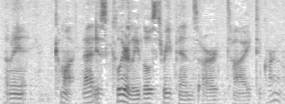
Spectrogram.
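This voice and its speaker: A man thinking aloud in an unscripted workbench video, halting and puzzled, muttering to himself in a self-deprecating way. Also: sits low, lively intonation, a bit bright. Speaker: host of a radio repair video. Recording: clearly noisy hobby video recording.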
